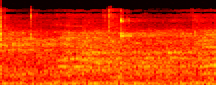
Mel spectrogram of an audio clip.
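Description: A ball bouncing on a sports-hall court, echoing in the large room, with a couple of sharp high ticks.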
